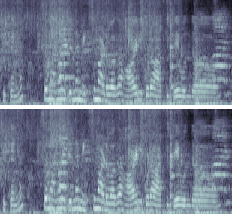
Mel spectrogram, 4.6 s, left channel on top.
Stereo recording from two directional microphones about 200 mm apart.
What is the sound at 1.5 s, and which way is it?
Speech, 5° right (ahead or behind).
